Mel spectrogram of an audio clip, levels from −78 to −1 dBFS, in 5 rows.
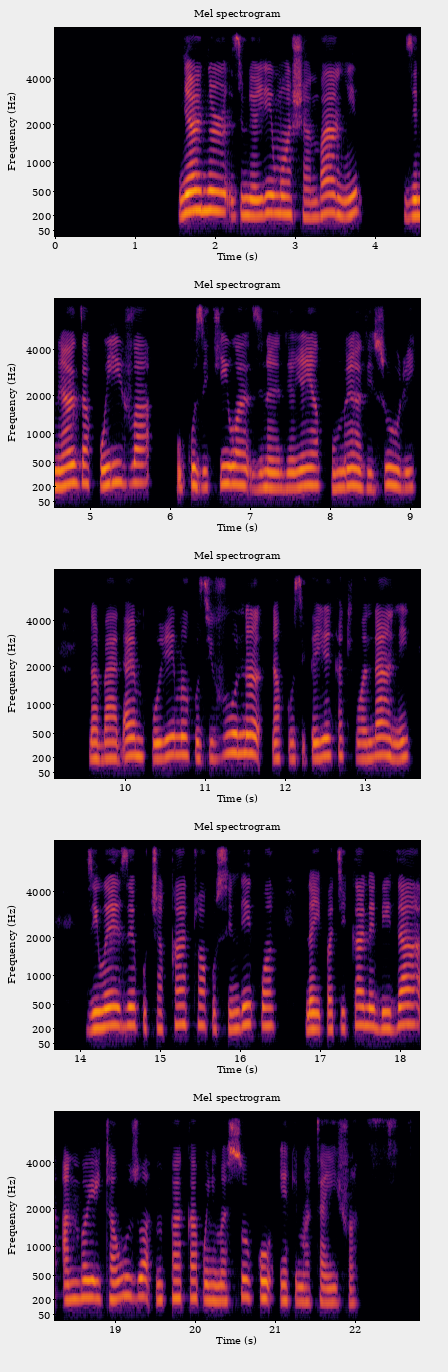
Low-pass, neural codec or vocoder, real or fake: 7.2 kHz; autoencoder, 22.05 kHz, a latent of 192 numbers a frame, VITS, trained on one speaker; fake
